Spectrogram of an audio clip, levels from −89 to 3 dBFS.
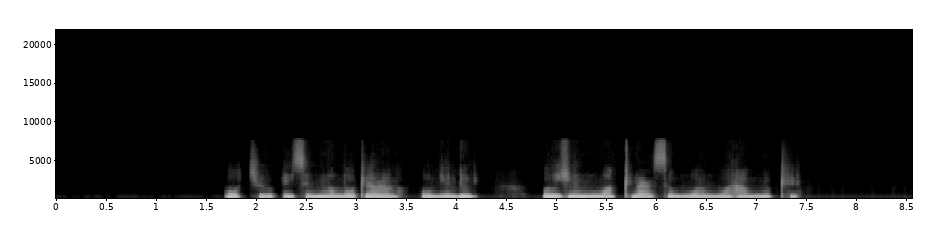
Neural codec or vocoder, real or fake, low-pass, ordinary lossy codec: codec, 16 kHz, 0.5 kbps, FreqCodec, larger model; fake; none; none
